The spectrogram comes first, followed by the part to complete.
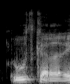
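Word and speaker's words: Útgarða: It says Utgard Loki, but I decided to be cool and say it like an Icelander because I am one. Yeah, Uthkara, yeah, parallels between Loki though, because Loki's more like a trickster god.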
